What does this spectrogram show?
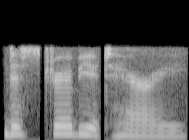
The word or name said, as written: distributary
